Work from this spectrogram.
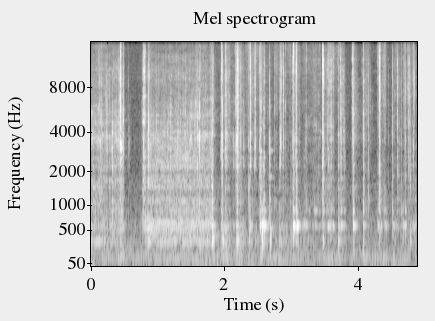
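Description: Long decorated nails tap and scratch over the finger holes and centre card of a clear plastic rotary dial with a gold metal rim on a green vintage telephone. Quiet, bright plastic clicks come in an irregular, rapid series with soft scratching between them, each tap dying away almost at once.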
